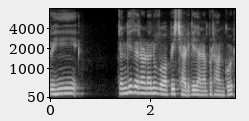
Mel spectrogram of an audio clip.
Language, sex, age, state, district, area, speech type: Punjabi, male, 18-30, Punjab, Pathankot, urban, spontaneous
